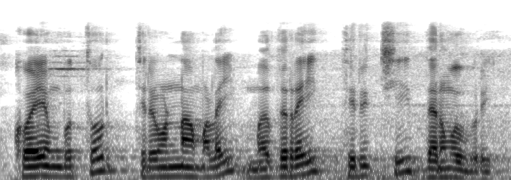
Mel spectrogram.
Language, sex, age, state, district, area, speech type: Tamil, male, 45-60, Tamil Nadu, Krishnagiri, rural, spontaneous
